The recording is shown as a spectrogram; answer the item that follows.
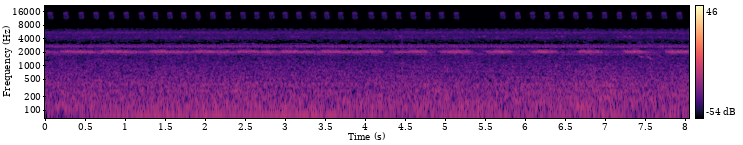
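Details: Evening crickets near a deck lit with decoration lights, a Chihuahua puppy resting there. Shrill chirps repeat at an even pace, roughly two per second, with a steady low hum running underneath and a thin constant high tone.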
